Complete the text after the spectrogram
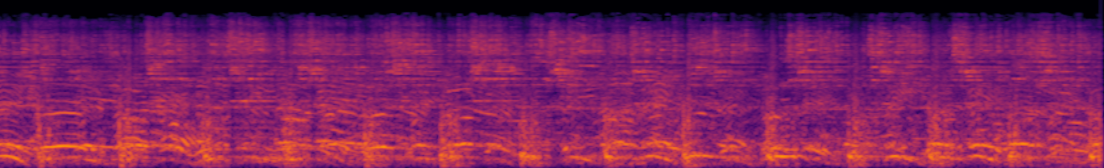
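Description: Metal fittings on a carried shrine jingle and clink.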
